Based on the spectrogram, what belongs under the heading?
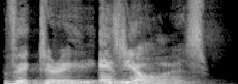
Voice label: Female Demon Concede

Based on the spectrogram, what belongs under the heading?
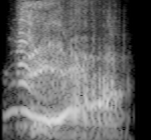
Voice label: Male Murloc Death

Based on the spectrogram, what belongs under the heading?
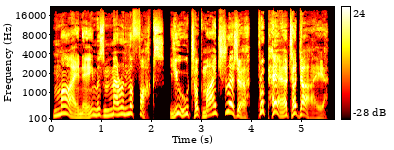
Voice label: Male Human Threaten

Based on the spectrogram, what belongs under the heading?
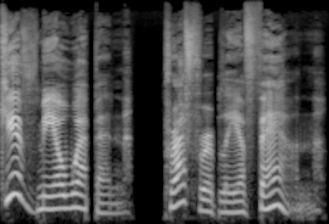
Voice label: Female BloodElf ERROR NEED WEAPON

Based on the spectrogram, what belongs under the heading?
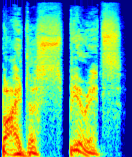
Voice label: Male Orc, "Wow"

